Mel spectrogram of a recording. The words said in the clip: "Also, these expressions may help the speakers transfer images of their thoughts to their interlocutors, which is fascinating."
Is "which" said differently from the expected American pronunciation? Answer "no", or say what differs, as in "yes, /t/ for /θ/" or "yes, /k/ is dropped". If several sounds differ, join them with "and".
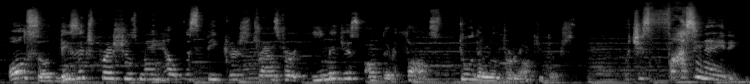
no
